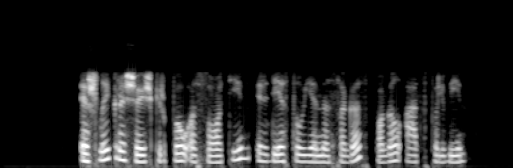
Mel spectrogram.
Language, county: Lithuanian, Kaunas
